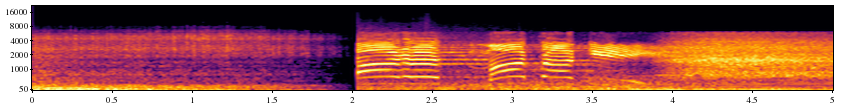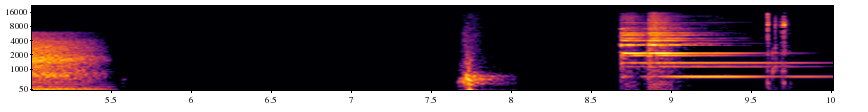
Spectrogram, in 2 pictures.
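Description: Background music fades out, then a voice calls out a short, rising-and-falling phrase over a noisy crowd-like bed for a few seconds. After a pause there is a brief hit, then a bright logo-sting chime rings out about three seconds from the end, struck again a moment later, and fades.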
